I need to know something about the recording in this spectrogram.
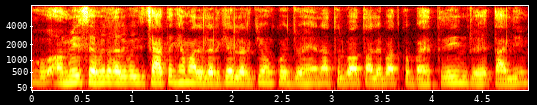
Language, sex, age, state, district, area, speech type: Urdu, male, 30-45, Telangana, Hyderabad, urban, spontaneous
